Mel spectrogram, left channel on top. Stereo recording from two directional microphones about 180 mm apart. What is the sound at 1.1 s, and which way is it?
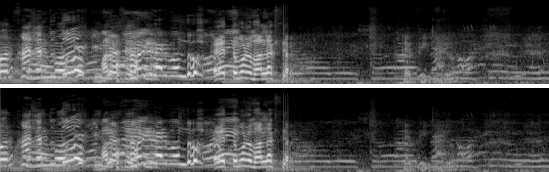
Speech, 40° left (ahead or behind).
